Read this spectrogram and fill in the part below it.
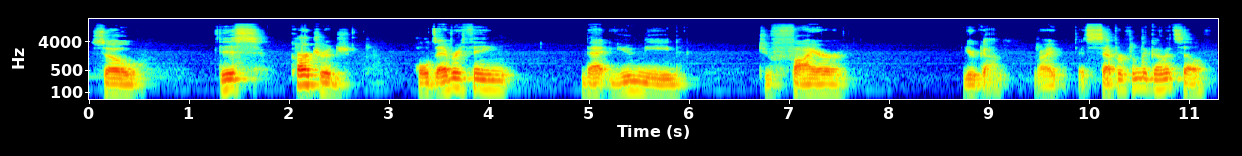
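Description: A man's voice: on the low side, slow pace, pauses often, mellow. A man hosting a podcast and explaining basics step by step, congested from a cold. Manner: methodical, defines terms step by step. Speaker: podcast host.

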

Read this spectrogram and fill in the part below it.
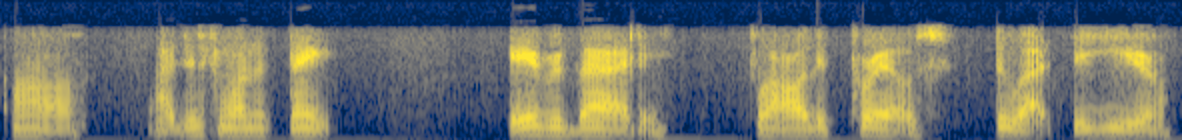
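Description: A man's voice: mid-range voice, level tone, measured pace, gravelly, no echo. A man in a church thanking everyone and making heartfelt prayer requests on a conference call. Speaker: church member. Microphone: telephone. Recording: tinny, dry phone line.

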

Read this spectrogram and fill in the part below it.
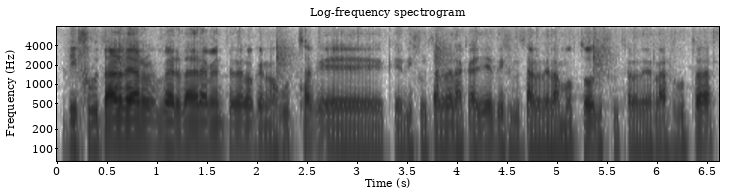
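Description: A man's voice: on the low side, fairly even intonation, normal speed, vocal fry, muffled recording. A man from Huelva, a podcast guest who chats casually and enthusiastically, with many restarts. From Huelva, Spain. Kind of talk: casual chat.

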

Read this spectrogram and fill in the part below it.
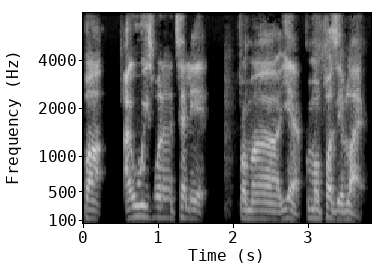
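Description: A man's voice: mid-range voice, steady tone, brisk, a bit bright, breathy edge. A man appearing as a podcast guest and audio drama writer, talking in a laid-back, hedging way. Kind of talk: casual chat.

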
